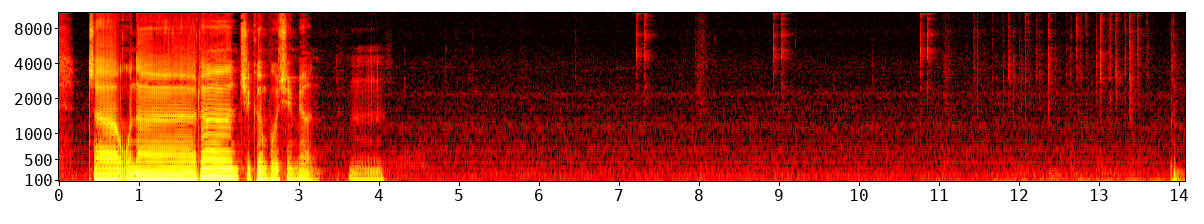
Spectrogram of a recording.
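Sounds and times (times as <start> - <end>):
keyboard keys tapped: 10.8 - 14.0.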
